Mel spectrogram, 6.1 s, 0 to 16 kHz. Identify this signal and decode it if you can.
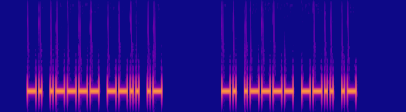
Morse code, heard as a keyed tone, about 28 wpm, 700 Hz. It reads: N1ZA N1ZA
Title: USA Call Signs - 4 Characters - Repeated 2x - 28wpm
